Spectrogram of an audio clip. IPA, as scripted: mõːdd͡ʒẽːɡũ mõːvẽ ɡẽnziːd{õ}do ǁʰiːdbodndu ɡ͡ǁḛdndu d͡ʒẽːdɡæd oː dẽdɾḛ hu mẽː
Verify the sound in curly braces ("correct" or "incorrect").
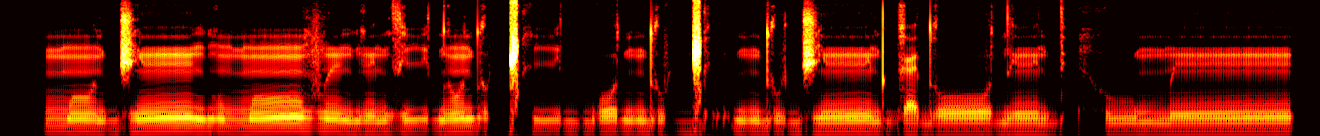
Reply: correct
